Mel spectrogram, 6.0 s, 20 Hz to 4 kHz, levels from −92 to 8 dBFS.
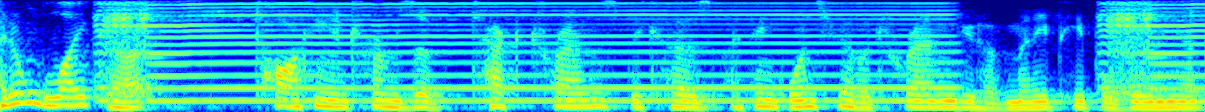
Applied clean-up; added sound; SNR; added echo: none; Bowed string instrument; 7 dB; reverberation time 0.5 s.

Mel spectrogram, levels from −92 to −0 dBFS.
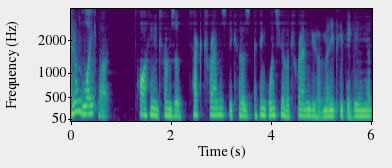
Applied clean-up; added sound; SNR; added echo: neural mask model DeepFilterNet 3.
